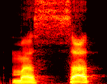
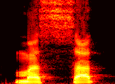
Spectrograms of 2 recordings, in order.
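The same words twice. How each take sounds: The two takes are said the same way.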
